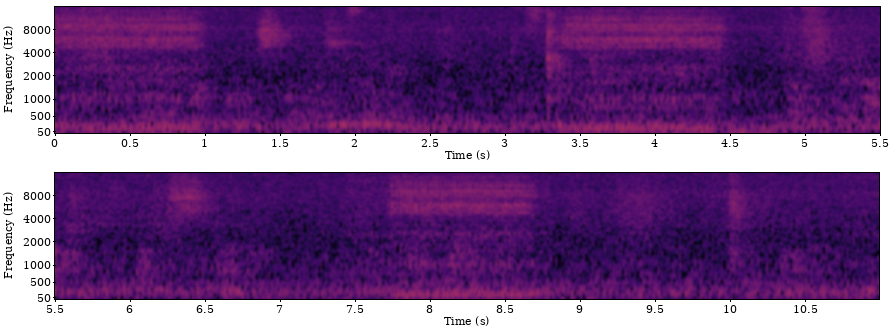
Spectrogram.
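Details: Father snoring during sleep: low, rattling, loud snores, one per breath in, with quiet gaps between.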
